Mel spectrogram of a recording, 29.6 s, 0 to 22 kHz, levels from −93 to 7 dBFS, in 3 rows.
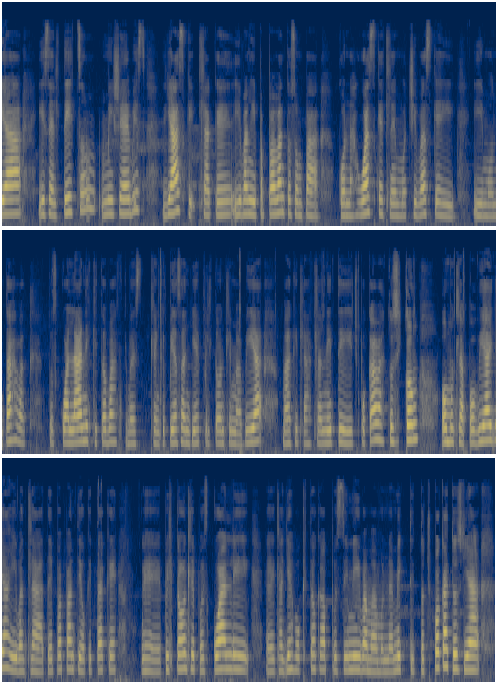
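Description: No faults detected anywhere in the speech recording.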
